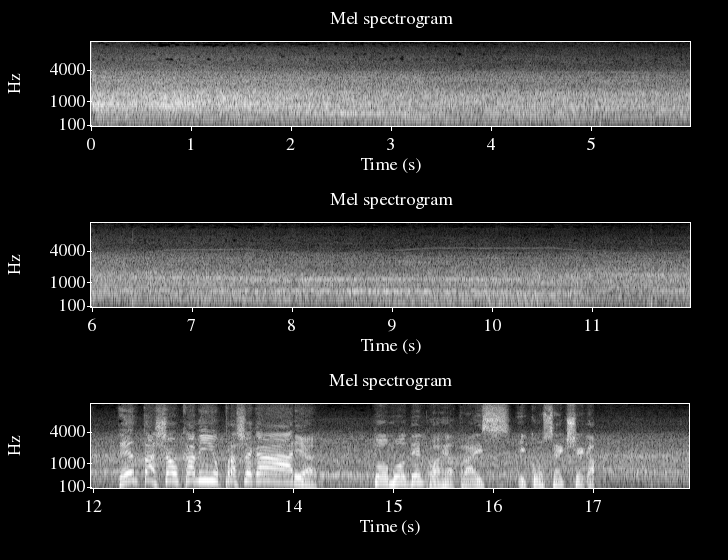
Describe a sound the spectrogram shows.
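A stadium crowd murmurs and roars steadily in the background.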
